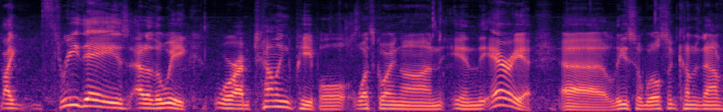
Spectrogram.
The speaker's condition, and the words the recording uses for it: No condition.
